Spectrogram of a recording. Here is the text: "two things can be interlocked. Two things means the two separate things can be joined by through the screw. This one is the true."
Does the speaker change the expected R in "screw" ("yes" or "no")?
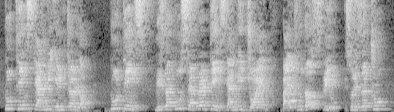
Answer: no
